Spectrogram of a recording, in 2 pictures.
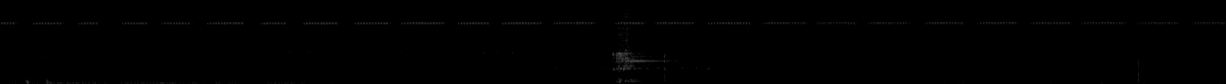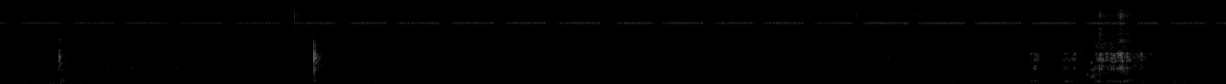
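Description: Near silence, with a faint high-pitched chirp repeating evenly about twice a second and a few faint clicks.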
